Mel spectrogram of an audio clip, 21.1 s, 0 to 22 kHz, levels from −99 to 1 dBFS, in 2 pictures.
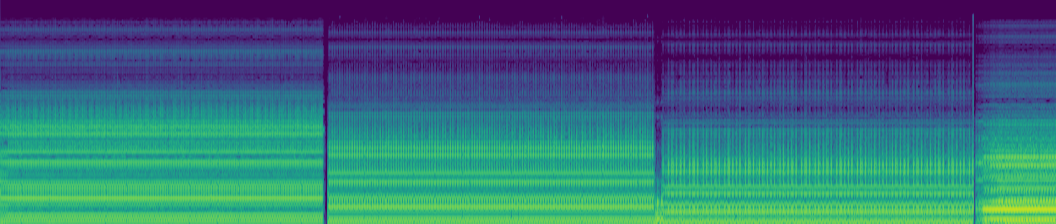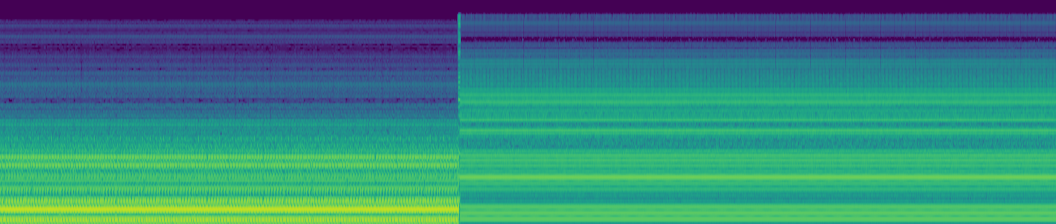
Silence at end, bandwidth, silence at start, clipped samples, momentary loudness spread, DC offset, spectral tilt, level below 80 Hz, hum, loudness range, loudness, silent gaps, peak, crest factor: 0 s; 16.5 kHz; 0 s; under 0.1%; 10 LU; under 0.1%; -7 dB/octave; -24 dBFS; none; 9 LU; -14 LUFS; none; -2 dBFS; 12 dB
